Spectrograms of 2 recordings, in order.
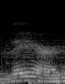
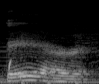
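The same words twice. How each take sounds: First: It begins with a soft voiced 'th' sound. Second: It begins with a hard 'd' sound, like dare. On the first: The speaker calls it right. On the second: The speaker calls it wrong.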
